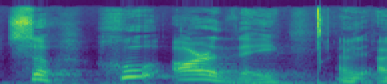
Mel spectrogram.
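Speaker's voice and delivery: ordinary delivery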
